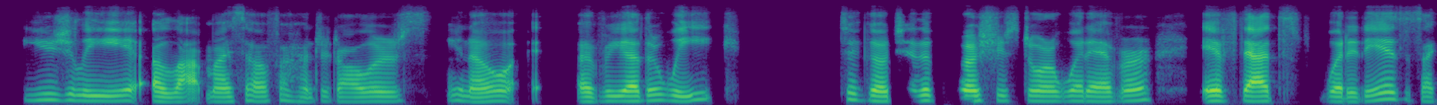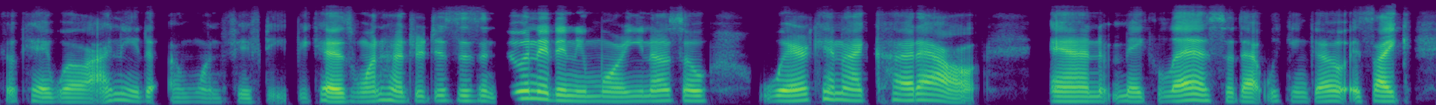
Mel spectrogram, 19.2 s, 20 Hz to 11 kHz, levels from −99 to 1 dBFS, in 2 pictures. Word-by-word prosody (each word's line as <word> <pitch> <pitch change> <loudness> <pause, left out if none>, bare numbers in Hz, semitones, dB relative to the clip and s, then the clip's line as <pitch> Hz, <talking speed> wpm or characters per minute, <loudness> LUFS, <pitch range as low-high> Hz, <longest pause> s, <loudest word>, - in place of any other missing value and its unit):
usually 170 -3 -2
allot 135 -2 +1
myself 145 +2 -3
$100, 145 -1 -6
you 170 -1 -8
know, 150 +3 0
e - - -10 0.3
every 155 +3 0
other 165 +3 +3
week 170 +4 -5 0.7
to 200 -2 -6
go 160 -3 +3
to 150 - -9
the 170 0 +1 0.2
grocery 160 +1 +2
store 160 -1 -1
or - - 0
whatever," 155 +3 0 0.3
if 485 0 +4
that's 150 +1 +5
what 145 -2 0
it 140 - -3
is, 205 +5 0
it's - - -17
like, 145 -1 -7
"Okay, 135 - -4
well, 130 -1 -3
I 135 +4 -2
need, 170 -6 -5
uh, 135 - -12
$150 125 -2 -14
because 135 +2 +4
$100 150 +1 -2
just 165 0 -6
isn't 160 -3 -5
doing 235 0 +4
it 205 -5 +6
anymore," 150 -3 0
you 150 +2 -4
know, 160 +1 +1
"so 165 -1 -1 0.3
where 165 +2 +3
can 205 -1 -3
I 170 -2 +3
cut 180 +2 0
out 180 -3 +3 0.5
and 150 0 +3
make 145 -2 -5
less 170 +3 +4
so 140 - -6
that 140 -1 0
we 150 - -12
can 145 -2 -12
go" 150 +3 +1
it's - - -5
like 150 -1 +5
155 Hz, 175 wpm, -26 LUFS, 145-170 Hz, 0.7 s, it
